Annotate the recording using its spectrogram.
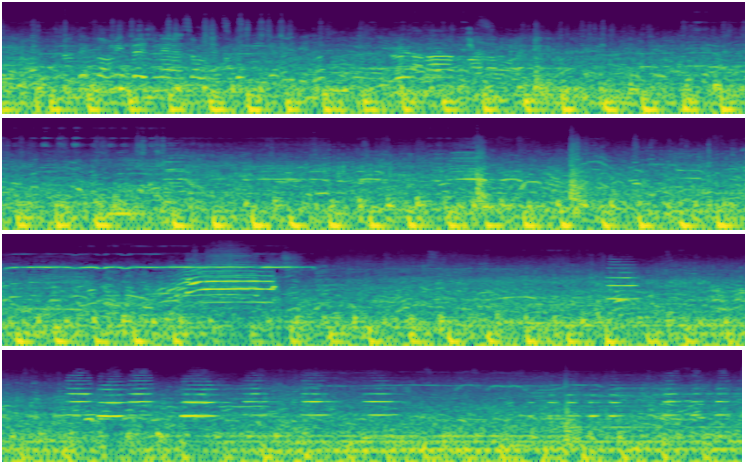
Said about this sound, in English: Oh, there's somebody who's badly hurt apparently, and there's an ambulance that needs to cut through the crowd. And the crowd is splitting, I think, to let an ambulance pass.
